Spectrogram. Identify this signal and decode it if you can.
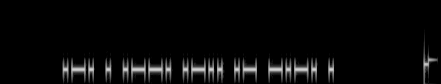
Morse code, heard as a keyed tone, about 28 wpm, 700 Hz. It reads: REPLACE
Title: Sentences from Top 1400 Words - New Word Drill Alt - 28wpm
